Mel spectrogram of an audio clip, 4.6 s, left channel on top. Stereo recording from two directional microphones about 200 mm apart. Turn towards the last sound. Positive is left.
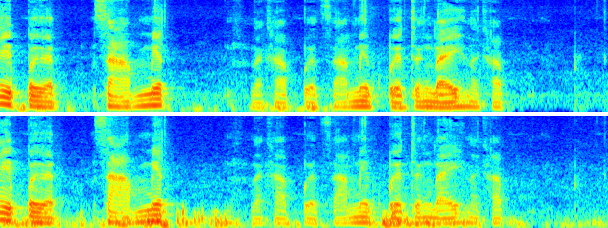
turn(degrees=5)  # may be behind; listen again after turning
